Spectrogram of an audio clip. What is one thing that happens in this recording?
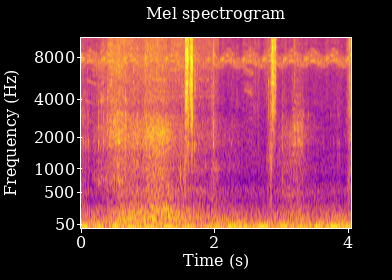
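A handgun clicks as it is handled.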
